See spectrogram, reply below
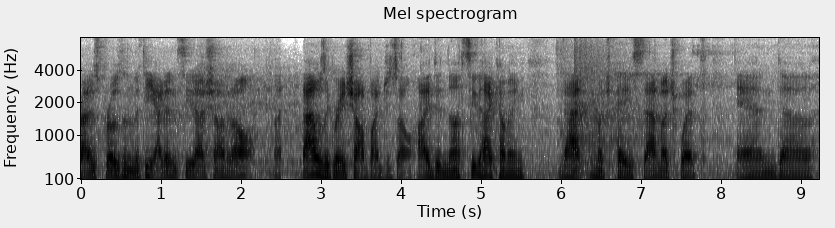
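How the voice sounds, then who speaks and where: A man's voice: mid-range voice, darkish tone. Male squash coach over noisy court ambience. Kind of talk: instructional sports commentary over drill footage.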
